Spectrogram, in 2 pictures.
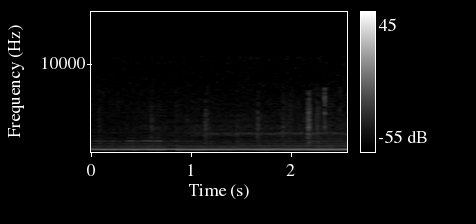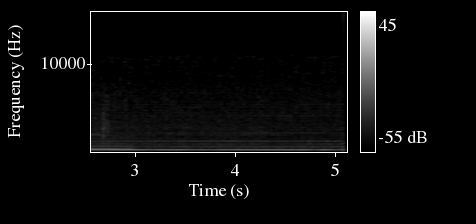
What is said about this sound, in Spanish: Otro día, el valle amanece neblinoso. Un hombre sopla un cuerno cuyo sonido se extiende por las montañas.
